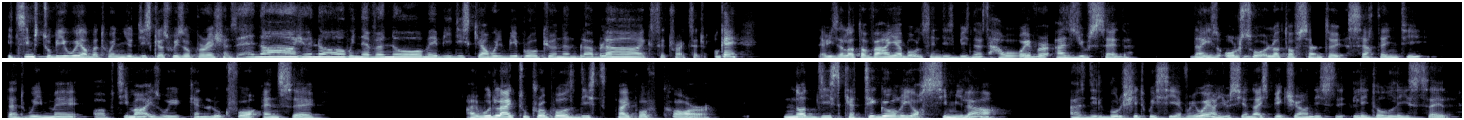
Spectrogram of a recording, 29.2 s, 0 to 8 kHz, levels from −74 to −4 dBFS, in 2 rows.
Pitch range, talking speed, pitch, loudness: 140-185 Hz, 190 wpm, 155 Hz, -22 LUFS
